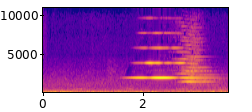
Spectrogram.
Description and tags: The creaking of a gate at nighttime. Made using a gate. And terror.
